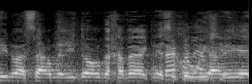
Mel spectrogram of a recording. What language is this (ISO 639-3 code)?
heb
